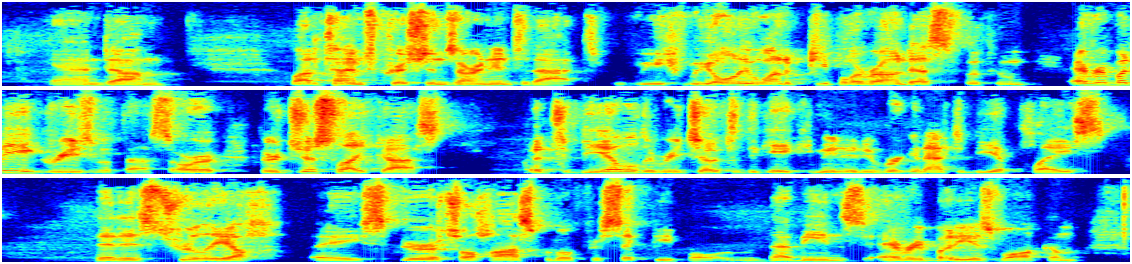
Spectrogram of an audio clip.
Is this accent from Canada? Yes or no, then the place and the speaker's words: yes; Canada; But as a Canadian, you know, looking south of our border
